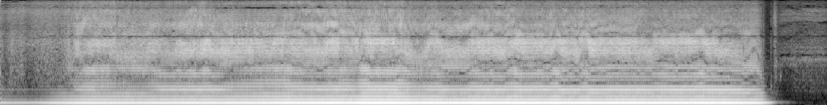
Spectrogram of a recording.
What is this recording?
A long subtone concert G on the alto sax.
howie, sax, g, subtone, smith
